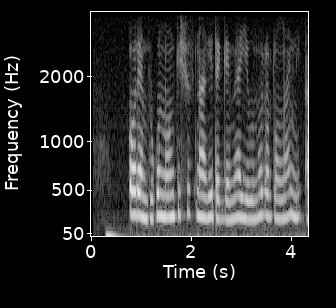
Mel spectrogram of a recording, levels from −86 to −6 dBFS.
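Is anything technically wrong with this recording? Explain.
No, nothing technically wrong can be heard in this speech recording. There is no fault to explain.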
